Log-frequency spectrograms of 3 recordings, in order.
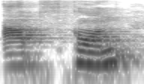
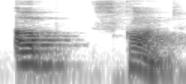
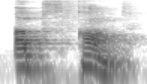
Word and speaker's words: abscond: in today's list abscond abscond now follow the pronunciation it is not abscond it is abscond abscond now what does this mean it means to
